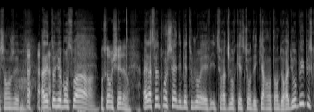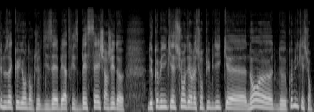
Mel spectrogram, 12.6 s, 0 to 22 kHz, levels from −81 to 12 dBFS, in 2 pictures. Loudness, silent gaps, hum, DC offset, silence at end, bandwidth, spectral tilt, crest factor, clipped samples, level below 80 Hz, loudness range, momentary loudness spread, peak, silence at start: -17 LUFS; none; none; under 0.1%; 0.05 s; 16 kHz; -6 dB/octave; 16 dB; under 0.1%; -44 dBFS; 2 LU; 6 LU; 0 dBFS; 0 s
